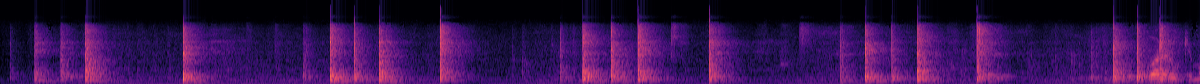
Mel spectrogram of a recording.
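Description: Boxing gloves striking focus mitts in short punch combinations: sharp slaps of one to four punches at a time, around twenty in all.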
